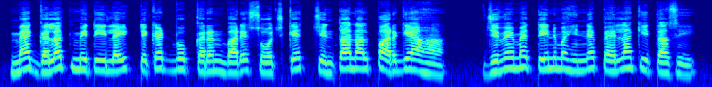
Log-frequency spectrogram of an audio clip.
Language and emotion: Punjabi, fearful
